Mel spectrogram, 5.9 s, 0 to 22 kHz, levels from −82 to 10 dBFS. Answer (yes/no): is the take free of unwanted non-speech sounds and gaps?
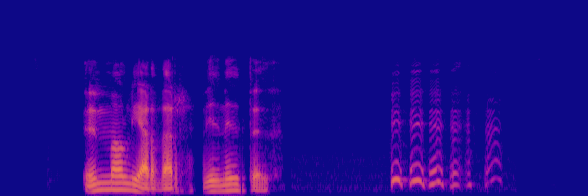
no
